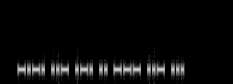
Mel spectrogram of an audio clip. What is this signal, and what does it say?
Morse code, heard as a keyed tone, about 52 wpm, 700 Hz. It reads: CURIOUS
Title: Seven Letter Words - 50wpm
